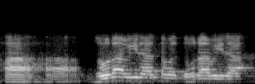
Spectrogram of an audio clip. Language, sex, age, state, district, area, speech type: Sindhi, male, 30-45, Gujarat, Kutch, rural, conversation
